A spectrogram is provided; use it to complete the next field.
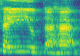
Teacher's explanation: samyutaha becomes sayyutaha in anuswara rule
